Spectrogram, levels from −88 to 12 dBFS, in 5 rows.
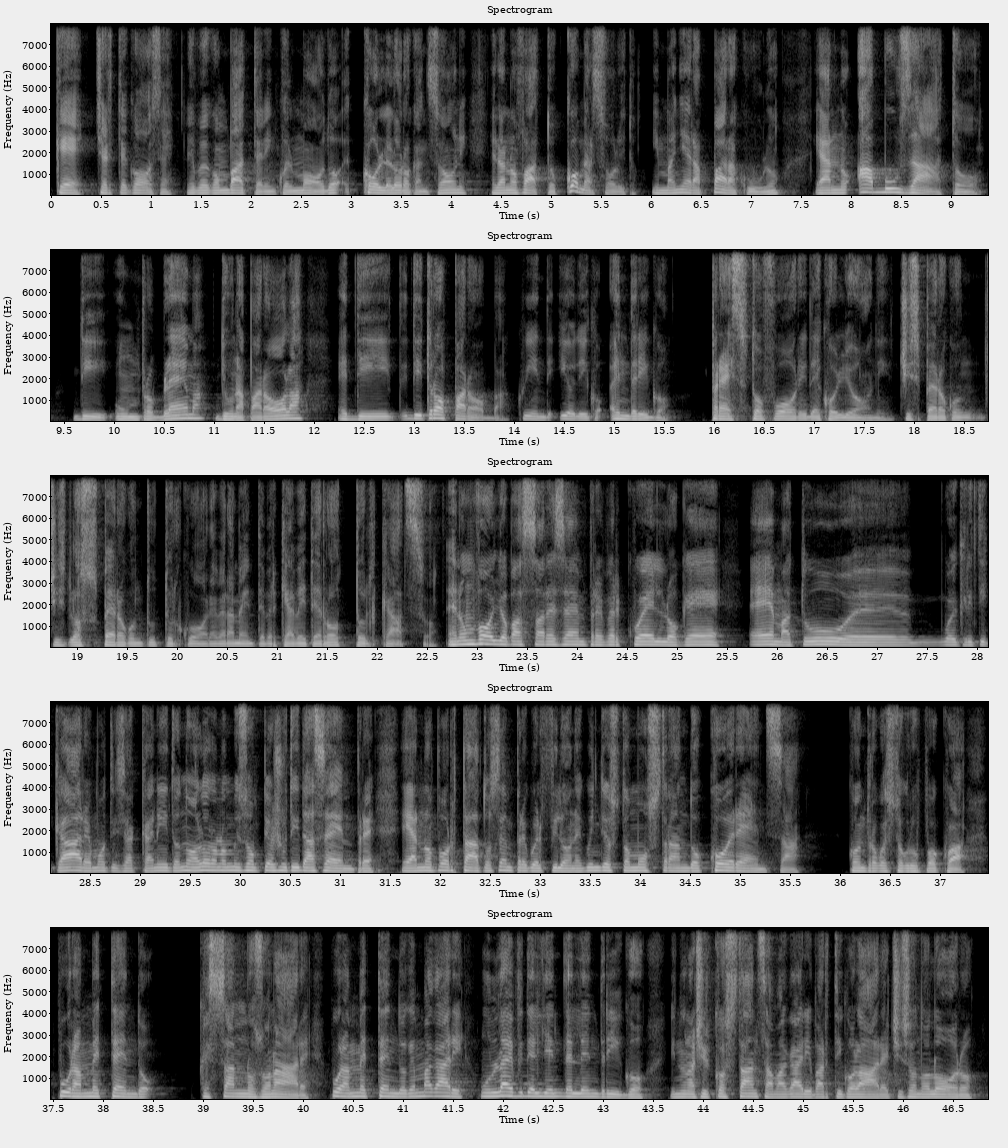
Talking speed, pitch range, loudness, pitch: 155 wpm, 110-140 Hz, -22 LUFS, 125 Hz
